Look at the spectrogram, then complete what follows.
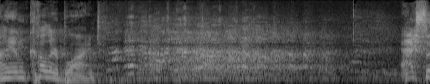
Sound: audience laughing

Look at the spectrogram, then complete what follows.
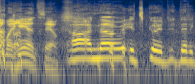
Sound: all laugh

